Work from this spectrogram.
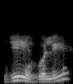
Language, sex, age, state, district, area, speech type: Urdu, male, 30-45, Delhi, East Delhi, urban, conversation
